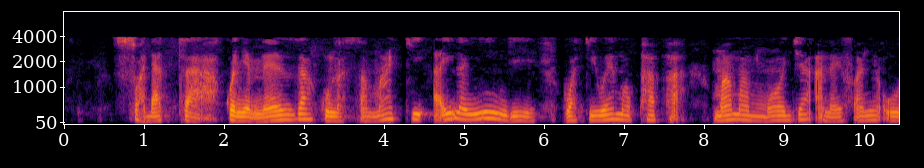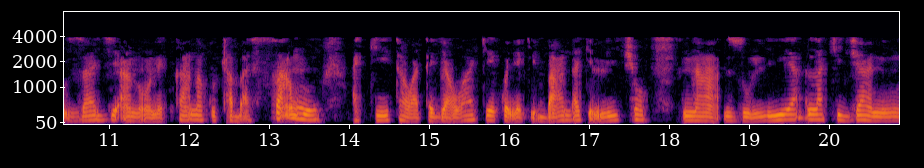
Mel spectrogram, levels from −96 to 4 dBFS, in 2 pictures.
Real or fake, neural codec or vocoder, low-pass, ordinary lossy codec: fake; vocoder, 44.1 kHz, 80 mel bands, Vocos; 7.2 kHz; AAC, 16 kbps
